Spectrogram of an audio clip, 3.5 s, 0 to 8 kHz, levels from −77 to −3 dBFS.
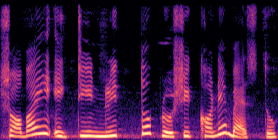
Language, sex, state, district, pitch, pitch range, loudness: Bengali, female, West Bengal, Alipurduar, 250 Hz, 235-295 Hz, -12 LUFS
